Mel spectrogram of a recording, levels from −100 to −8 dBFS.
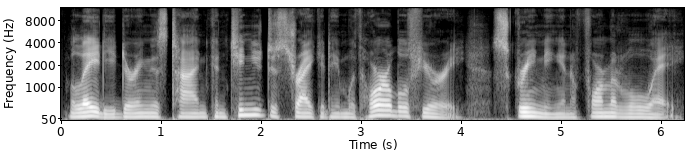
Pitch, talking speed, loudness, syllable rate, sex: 110 Hz, 165 wpm, -19 LUFS, 5.2 syllables/s, male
